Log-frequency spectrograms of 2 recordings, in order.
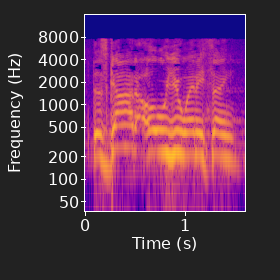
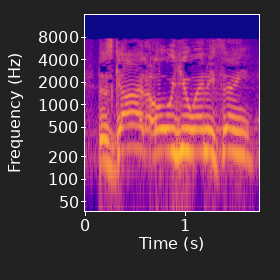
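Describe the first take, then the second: First: Said in the usual way. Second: Repeated with the word "you" pressed hard and the question pushed at the congregation; stress on you. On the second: Real, not acted. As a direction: lean on "you" as if they missed it. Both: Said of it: "Well, you didn't hear me?".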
